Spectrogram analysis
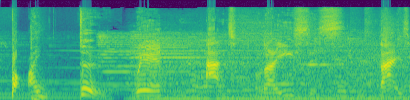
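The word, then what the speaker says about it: Raíces: We're at Raices. That is how you pronounce it, because I just asked that man over there.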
